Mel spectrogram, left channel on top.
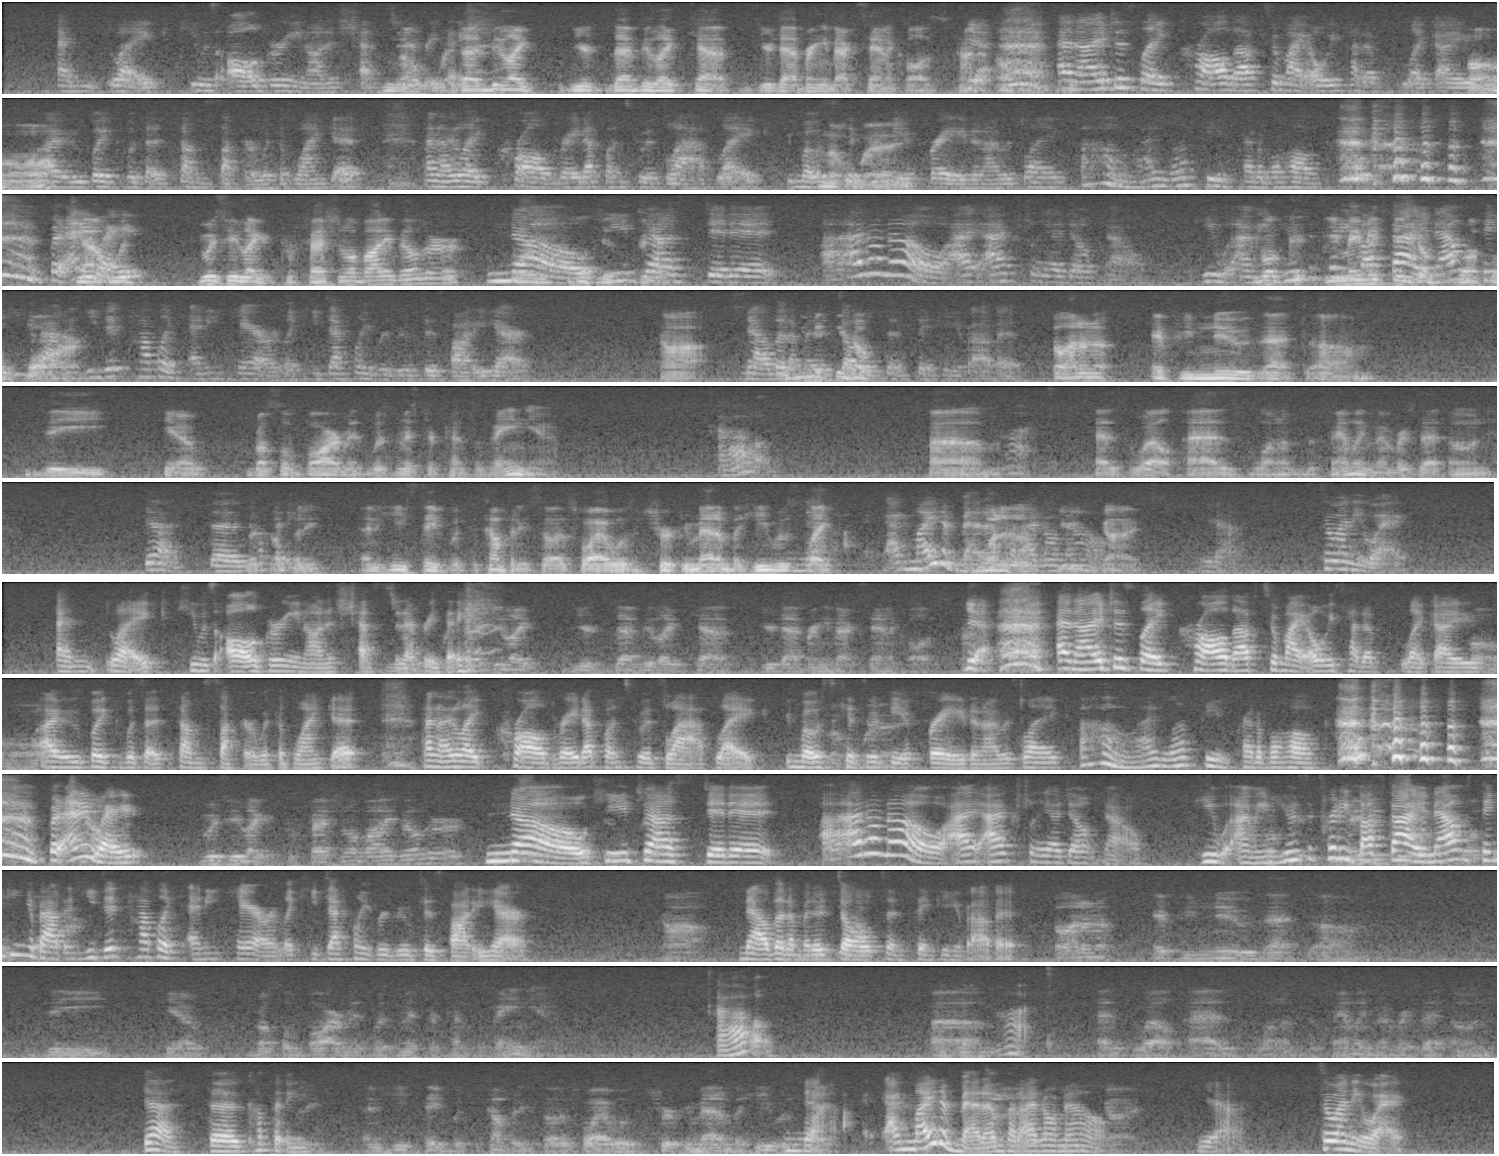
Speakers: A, on the right (about 55°); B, on the left (about 85°).
A: And like he was all green on his chest
B: No
A: and everything.
B: way. That'd be like your that'd be like cat your dad bringing back Santa Claus
A: <laughs>
B: kind
A: yeah.
B: of almost
A: And
B: like
A: I just like crawled up to him. I always had a, like, I,
B: oh
A: I like was a thumb sucker with a blanket and I like crawled right up onto his lap. Like most
B: no
A: kids
B: way.
A: would be afraid. And I was like, oh, I love the Incredible Hulk. <laughs> but anyway,
B: Now would was he like a professional bodybuilder
A: No,
B: or would he
A: he
B: just
A: just
B: okay?
A: did it. I, I don't know. I actually I don't know. He, I mean,
B: Well,
A: he was
B: c-
A: a pretty
B: you made
A: buff
B: me think
A: guy, and
B: of
A: now
B: Russell
A: I'm thinking
B: Barr.
A: about it. He didn't have like any hair. Like he definitely removed his body hair.
B: Uh, s-
A: Now that
B: you
A: I'm
B: made
A: an
B: me
A: adult
B: think of
A: and thinking about it.
B: so I don't know if you knew that um the you know Russell Barr mi- was Mr. Pennsylvania
A: Oh,
B: um
A: I did not.
B: as well as one of the family members that owned
A: Yeah, the
B: the
A: company.
B: company and he stayed with the company so that's why I wasn't sure if you met him but he was
A: No,
B: like
A: I, I might have met
B: one
A: him,
B: of
A: but
B: those
A: I don't
B: huge
A: know.
B: guys.
A: Yeah. So anyway,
